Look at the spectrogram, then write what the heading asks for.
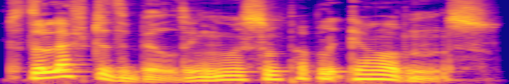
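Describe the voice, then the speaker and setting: A man reading a scripted fiction story as an audiobook narrator, with a husky, gravelly voice. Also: on the low side, huge pitch swings, fairly quick.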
